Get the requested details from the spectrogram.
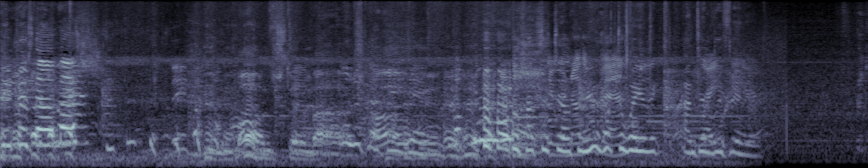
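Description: Men laugh and talk loudly outdoors.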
